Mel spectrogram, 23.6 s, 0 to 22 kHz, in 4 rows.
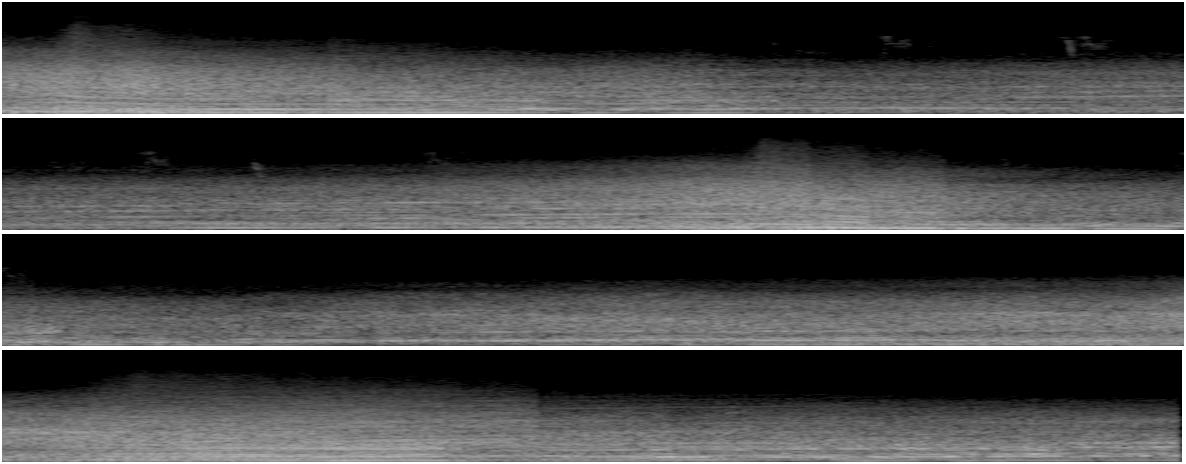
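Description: A V8 sports car engine roars at high revs, rising and falling in pitch through the gears.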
